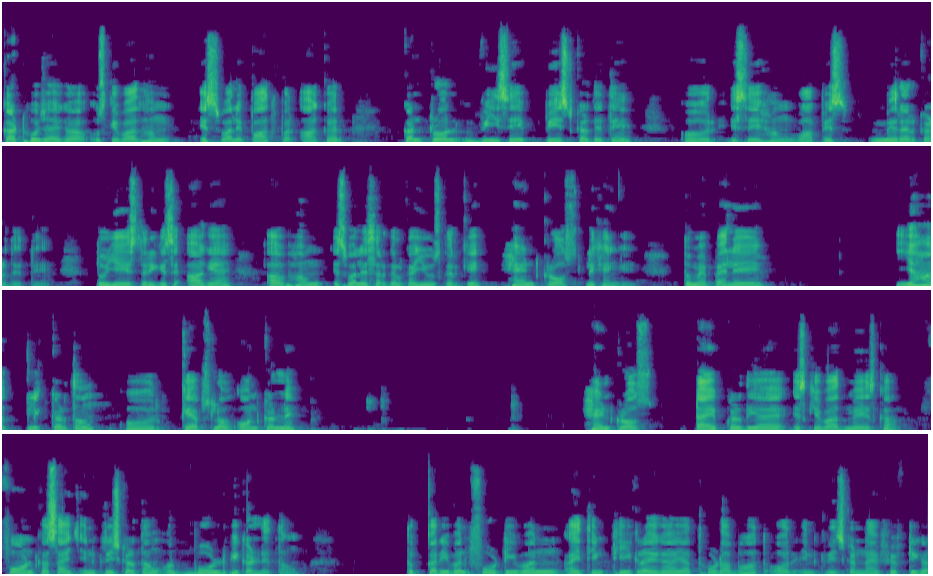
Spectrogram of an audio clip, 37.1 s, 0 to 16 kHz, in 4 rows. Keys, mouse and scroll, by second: 4.4 ctrl+v, 21.8-23.8 typing, 27.5 scroll up 1, 32.9-35.0 scroll down 1.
